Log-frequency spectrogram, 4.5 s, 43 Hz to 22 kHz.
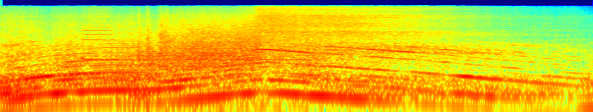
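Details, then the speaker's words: Miata with a junkyard M45 supercharger, throttle body in the stock location, and a blow-off valve added because the supercharger's recirculating valve wasn't working. Revs rise and fall cleanly with climbing supercharger whine and no stumble; it sounds much better. "take whatever this is it sounds way better"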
